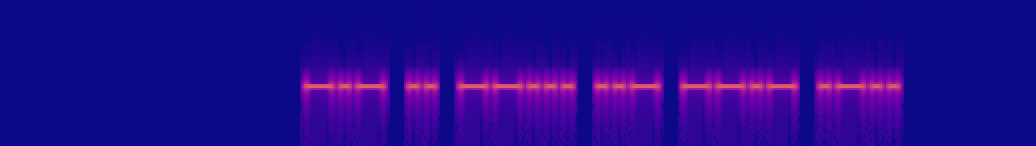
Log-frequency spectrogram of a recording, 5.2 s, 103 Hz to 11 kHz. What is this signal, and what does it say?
Morse code, heard as a keyed tone, about 28 wpm, 700 Hz. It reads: KI7UQL
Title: USA Call Signs - 6 Characters - Repeated 2x - 28wpm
